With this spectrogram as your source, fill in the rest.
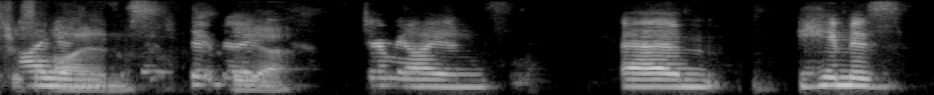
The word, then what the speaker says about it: Irons: Irons, I'm pretty sure it's just Irons.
